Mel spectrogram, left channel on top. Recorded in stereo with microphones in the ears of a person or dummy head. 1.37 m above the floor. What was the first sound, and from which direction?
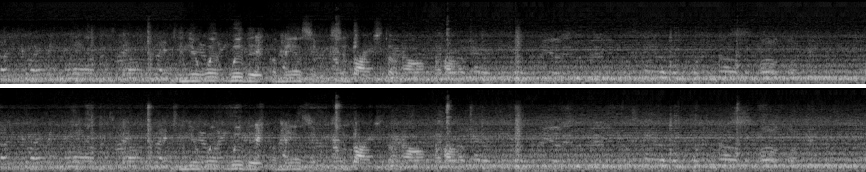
An aircraft, 60° right (ahead or behind).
